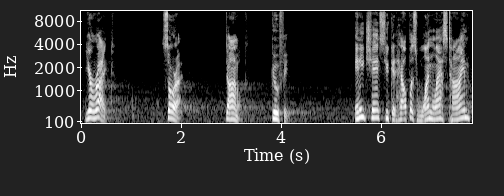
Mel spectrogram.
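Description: Earnest toy sheriff, high male pitch, unhurried, animated, echoing hall. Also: full character voice. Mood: hopeful. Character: lanky cowboy toy sheriff, earnest, friendly leader. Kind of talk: animated video game dialogue.

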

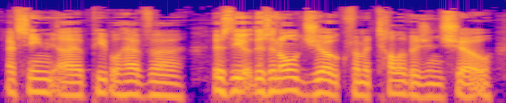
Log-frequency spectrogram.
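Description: A man's voice: medium pitch, steady tone, brisk, vocal fry, darkish tone, no room sound, studio quality. A man hosting a podcast interview, chatting casually and telling anecdotes between questions. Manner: conversational, storytelling asides. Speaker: podcast host.

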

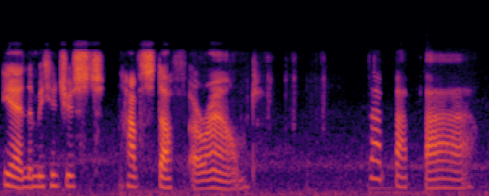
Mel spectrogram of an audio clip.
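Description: A woman's voice: on the low side, slow, bright, forceful tone. A young woman, chatting casually to herself while playing a building game on stream. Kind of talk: casual gameplay commentary.

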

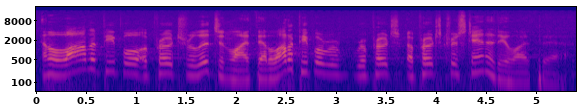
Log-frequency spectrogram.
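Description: A middle-aged man preaching a sermon on a church stage, talking in a conversational way with lively emphasis. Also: sits high, brisk, rough recording. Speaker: pastor. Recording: faint hiss.

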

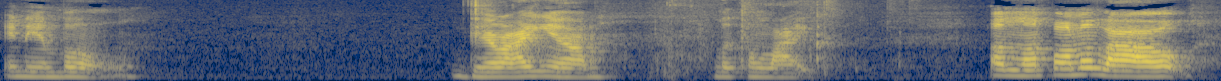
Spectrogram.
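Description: A woman's voice: on the low side, takes it slowly, a bit bright, a little hiss or hum. A young woman, chatting casually to the camera at home at night, tired and rambling, often trailing off to herself. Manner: tired, rambling, talks to camera and her dog. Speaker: vlogger. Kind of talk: casual vlog chat.

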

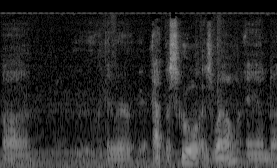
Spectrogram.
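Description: Older man, rambling oral history, hesitant fillers, chuckles, mid pitch, faint room hiss. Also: fairly even intonation, takes it slowly. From Canada. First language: Chinese. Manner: rambling, hesitant with many uh's, chuckles often. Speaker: interviewee. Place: indoor studio with flag backdrop.

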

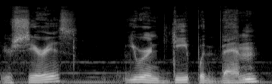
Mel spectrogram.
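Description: No-nonsense senior agent, terse, questioning, deep voice, faint music, sci-fi drama. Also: male voice, animated, a little slow. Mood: probing. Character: probing, no-nonsense male senior federal agent. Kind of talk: science fiction audio drama acting.

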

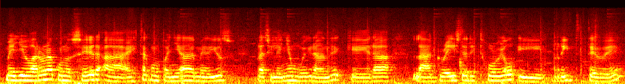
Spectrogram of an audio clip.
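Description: A man, a magazine editor telling his story as a guest in a TV studio interview, animated and full of "eh" fillers, speaking into a lapel mic. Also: fairly high pitch, normal speed, hardly any pauses. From Colombia. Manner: animated storytelling, frequent "eh" fillers, gestures while talking. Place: TV news studio set.

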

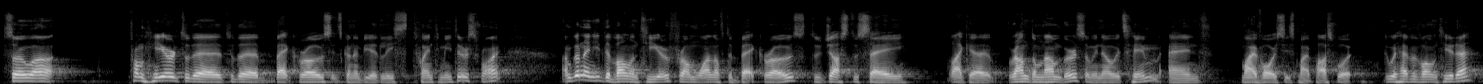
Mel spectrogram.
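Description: A man's voice: on the low side, lively intonation, normal speed, a little mellow. Man giving a conference talk. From Poland. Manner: conversational, many fillers and restarts. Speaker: security conference speaker. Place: large dark auditorium stage.

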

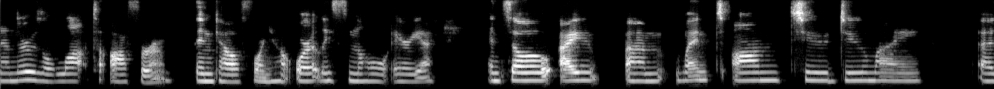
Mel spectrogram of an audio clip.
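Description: A woman's voice: a little high, vocal fry, mellow, no room sound. A young woman from Puerto Rico, a panelist introducing herself over a video call on her phone, talking conversationally with many fillers.

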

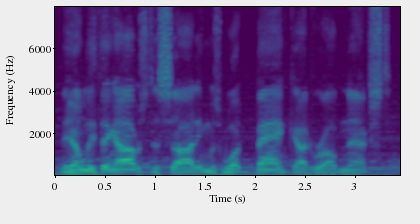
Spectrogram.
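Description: Actor as a hardened convict narrator over music. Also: male voice, medium pitch, moderate pace, natural voice. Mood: wry, hard. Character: hardened male convict telling his life story. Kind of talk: scripted first-person radio drama narration. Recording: music playing under the voice.

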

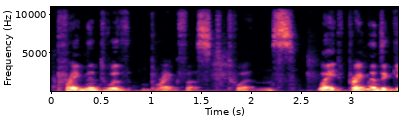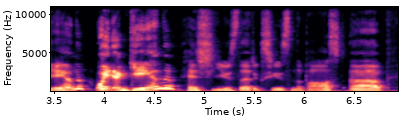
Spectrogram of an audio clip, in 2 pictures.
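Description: A woman hosting casual comedic commentary in an excitable, theatrical, playful way. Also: low voice, unhurried, slight background noise. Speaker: host reacting to a web comic.

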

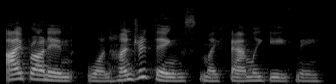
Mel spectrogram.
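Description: A woman's voice: fairly low pitch, expressive, a little slow, bright, forceful tone. A woman reading the part of an eager, slightly anxious little schoolgirl in a storybook, listing things earnestly. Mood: earnest, hopeful.

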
